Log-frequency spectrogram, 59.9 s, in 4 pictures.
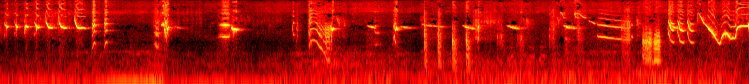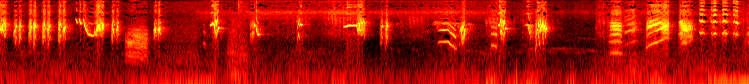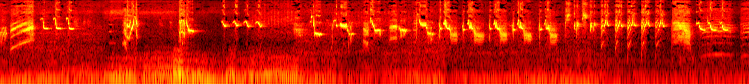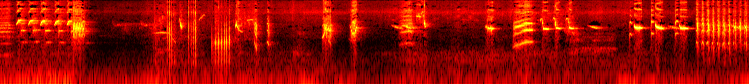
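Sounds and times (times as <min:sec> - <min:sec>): myna singing whistles and squawks: 0:05.8 - 0:18.4, 0:33.6 - 0:46.9, 0:47.8 - 0:50.5, 0:54.6 - 0:59.9.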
